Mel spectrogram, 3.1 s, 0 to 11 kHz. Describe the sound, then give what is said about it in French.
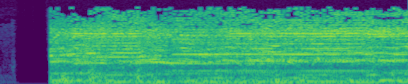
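A dense crowd of supporters in Mbao, Senegal, cheers, sings and shouts continuously, with steady car horn tones blaring through the roar, celebrating the release of Ousmane Sonko and Bassirou Diomaye Faye. The noise starts abruptly after a brief silence and stays loud throughout. “Coup de klaxon, chant, cri de joie, la libération d'Ousmane Sonko et son numéro 2, Bassirou Diomaye Faye, a été accueillie dans une grande liesse.”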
